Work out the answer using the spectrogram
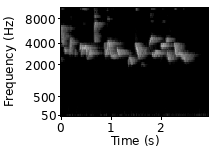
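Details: Eurasian blackcap, a migratory bird, recorded clean as a hunting lure: high, fast warbling of short whistled and twittering phrases, several bursts in quick succession with brief gaps, no other sounds.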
